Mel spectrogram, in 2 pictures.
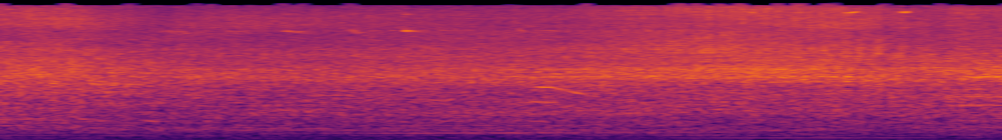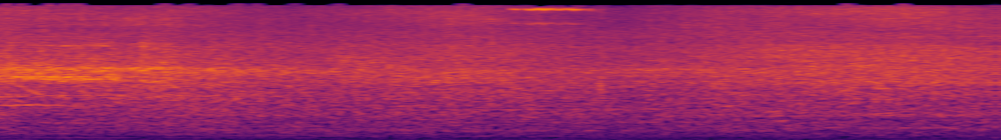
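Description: Steady street traffic noise from passing motor vehicles, with indistinct voices in the background. A low engine hum swells slightly around the middle and fades again.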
